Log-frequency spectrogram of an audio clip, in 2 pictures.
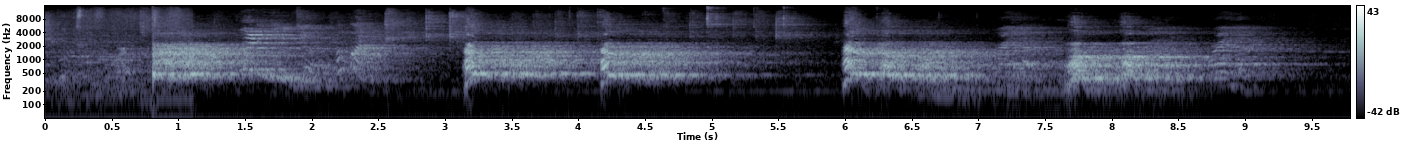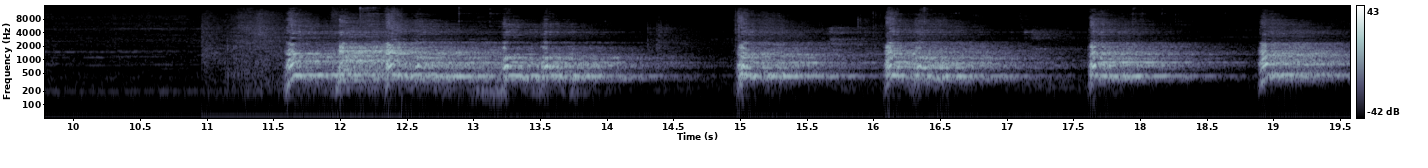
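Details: Brela, a one-year-old German Shepherd in a board and train program with dog trainers in Omaha, Nebraska, gives about a dozen loud, deep barks in irregular bursts, each trailing off in a long echo, with a brief quiet pause midway.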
